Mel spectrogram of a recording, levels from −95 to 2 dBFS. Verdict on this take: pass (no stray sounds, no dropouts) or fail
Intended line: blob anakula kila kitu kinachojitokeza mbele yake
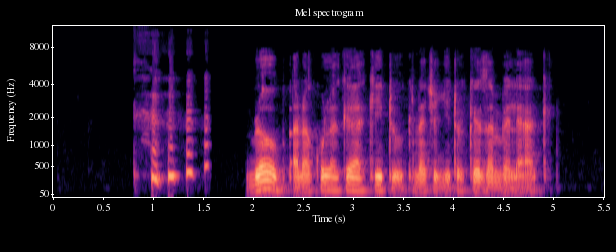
fail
